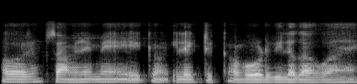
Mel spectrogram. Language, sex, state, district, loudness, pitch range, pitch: Hindi, male, Maharashtra, Gondia, -19 LUFS, 110-120 Hz, 115 Hz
